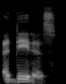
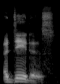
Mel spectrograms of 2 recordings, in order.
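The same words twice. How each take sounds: First: It is said with an American pronunciation. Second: The same.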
